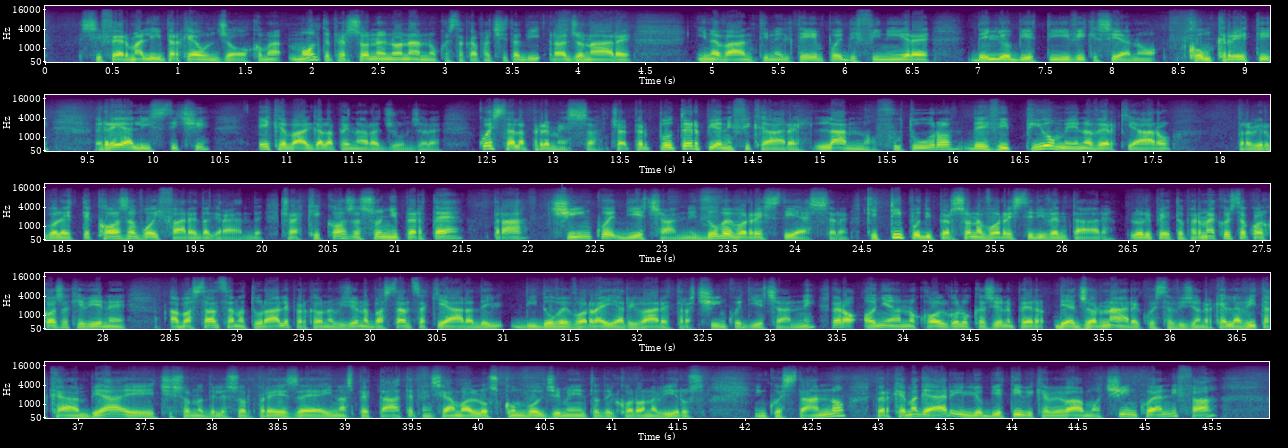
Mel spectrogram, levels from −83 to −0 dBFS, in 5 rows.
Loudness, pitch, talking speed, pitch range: -14 LUFS, 110 Hz, 180 wpm, 95-130 Hz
